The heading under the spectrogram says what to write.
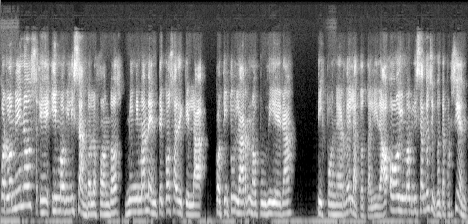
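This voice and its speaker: A woman of medium pitch speaks at a moderate pace with ordinary pitch variation in a plain, everyday voice. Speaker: lawyer giving a talk. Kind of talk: lecture with Q&A.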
